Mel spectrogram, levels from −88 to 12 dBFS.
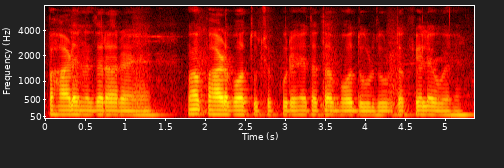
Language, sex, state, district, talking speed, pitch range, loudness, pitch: Hindi, male, Uttarakhand, Uttarkashi, 180 wpm, 100-110 Hz, -21 LUFS, 105 Hz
